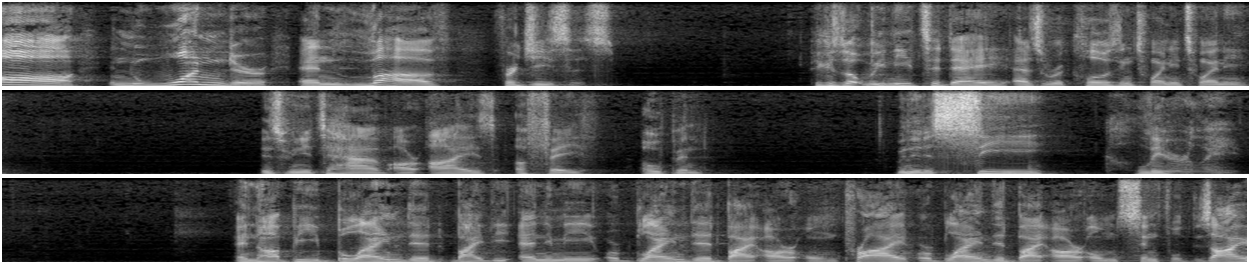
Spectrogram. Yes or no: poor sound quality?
no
